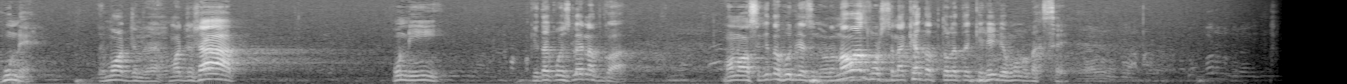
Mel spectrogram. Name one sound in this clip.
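A man preaches with animation into a microphone, heard through loudspeakers with some echo.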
